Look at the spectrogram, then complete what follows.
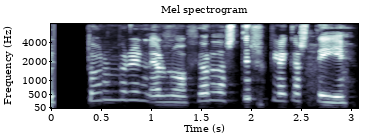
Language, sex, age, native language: Icelandic, female, 20-29, Icelandic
